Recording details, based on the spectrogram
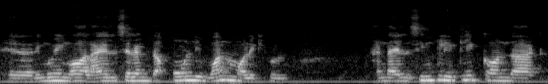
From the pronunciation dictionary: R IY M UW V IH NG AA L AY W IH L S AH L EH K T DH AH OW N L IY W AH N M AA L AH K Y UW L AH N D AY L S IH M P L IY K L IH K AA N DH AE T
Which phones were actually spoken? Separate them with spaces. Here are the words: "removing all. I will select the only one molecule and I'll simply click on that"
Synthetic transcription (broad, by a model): R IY M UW V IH NG AA L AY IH L S AH L EH K T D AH OW N L IY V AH N M AA L AH K Y UW L AH N D AY L S IH M P L IY K L IH K AA N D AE T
